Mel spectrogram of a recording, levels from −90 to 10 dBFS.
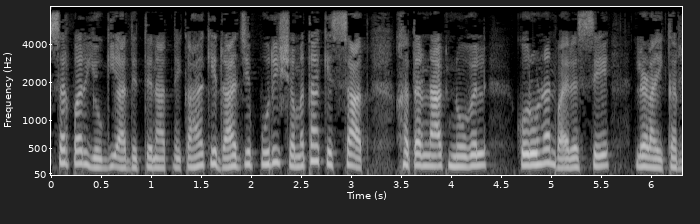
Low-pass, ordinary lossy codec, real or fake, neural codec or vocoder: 7.2 kHz; none; real; none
